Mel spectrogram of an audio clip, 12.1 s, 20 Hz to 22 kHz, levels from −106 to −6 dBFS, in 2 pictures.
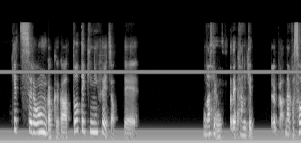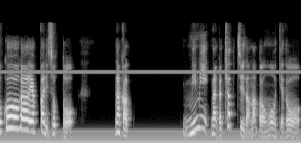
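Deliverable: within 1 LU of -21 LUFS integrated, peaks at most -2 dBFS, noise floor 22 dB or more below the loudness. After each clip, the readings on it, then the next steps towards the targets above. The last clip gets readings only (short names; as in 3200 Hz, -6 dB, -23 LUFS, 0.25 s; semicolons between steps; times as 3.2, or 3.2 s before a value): hum 50 Hz; harmonics up to 250 Hz; hum level -31 dBFS; steady tone 3300 Hz; tone level -48 dBFS; loudness -24.5 LUFS; peak -7.5 dBFS; loudness target -21.0 LUFS
-> notches 50/100/150/200/250 Hz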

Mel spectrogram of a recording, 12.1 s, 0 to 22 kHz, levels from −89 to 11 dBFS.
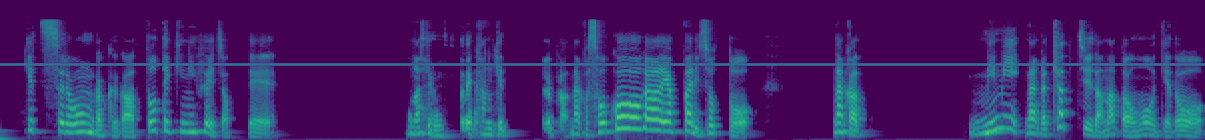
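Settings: hum none; steady tone 3300 Hz; tone level -48 dBFS
-> notch 3300 Hz, Q 30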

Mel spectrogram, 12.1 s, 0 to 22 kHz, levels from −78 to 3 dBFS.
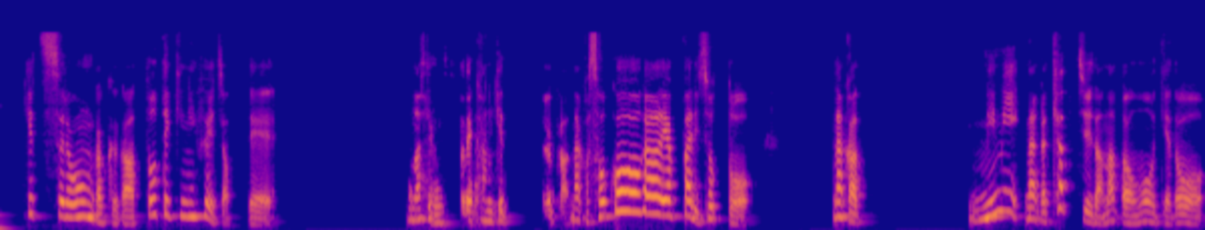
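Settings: steady tone none; loudness -25.0 LUFS; peak -8.0 dBFS; loudness target -21.0 LUFS
-> gain +4 dB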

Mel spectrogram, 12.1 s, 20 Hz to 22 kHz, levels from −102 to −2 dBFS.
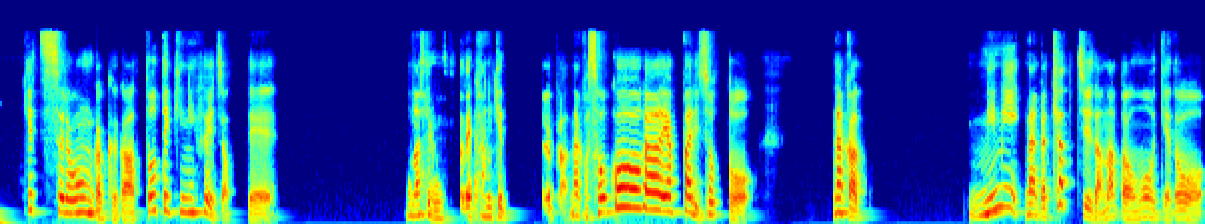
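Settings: loudness -21.0 LUFS; peak -4.0 dBFS; noise floor -75 dBFS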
